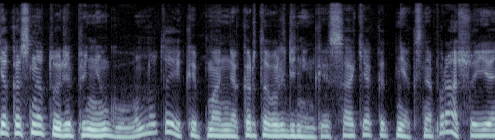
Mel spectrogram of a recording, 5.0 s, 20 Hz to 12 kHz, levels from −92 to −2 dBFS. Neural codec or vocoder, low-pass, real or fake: none; 10.8 kHz; real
